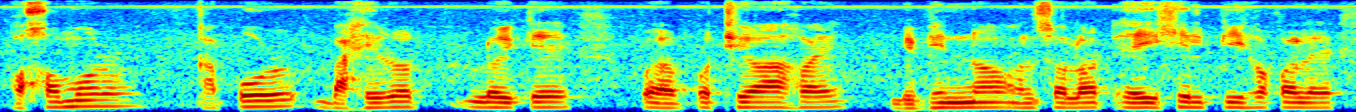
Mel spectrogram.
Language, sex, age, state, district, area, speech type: Assamese, male, 30-45, Assam, Goalpara, urban, spontaneous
